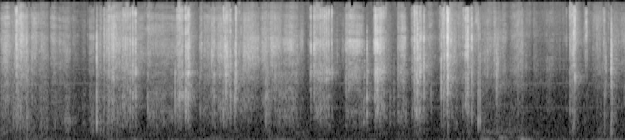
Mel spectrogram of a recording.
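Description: Scissors cut paper while making an art journal with homemade gesso, a run of crisp snips and rustling slices in irregular bursts, close and fairly quiet, with no talking.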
